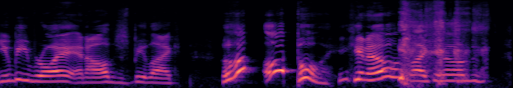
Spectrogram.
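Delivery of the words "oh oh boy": pushed way up in pitch and loud. Suggesting a podcast done in a cartoon voice: Mickey voice. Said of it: "I could do the Mickey thing".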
